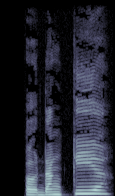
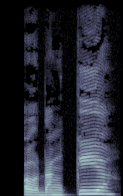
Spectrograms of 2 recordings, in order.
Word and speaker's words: Ở đằng kia: Ở đằng kia. Kia. Đằng. Đằng. Đằng kia. Ở. Ở đằng kia. Ở đằng kia. – This is pronounced with falling, rising. Low falling. – Đằng. – And mid-level tones.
